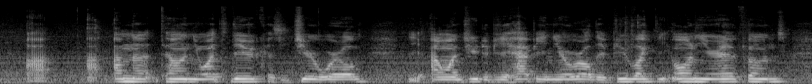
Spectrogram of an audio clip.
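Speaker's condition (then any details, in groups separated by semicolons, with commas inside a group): Cerebral palsy; affects gait and walking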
